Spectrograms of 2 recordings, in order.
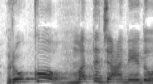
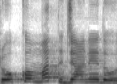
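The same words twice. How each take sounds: First: There is a pause after 'roko'. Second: There is a pause after 'mat'.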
